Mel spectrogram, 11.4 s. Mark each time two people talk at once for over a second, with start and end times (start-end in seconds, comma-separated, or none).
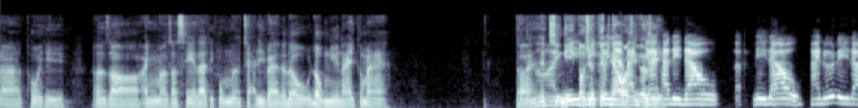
7.1-8.8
